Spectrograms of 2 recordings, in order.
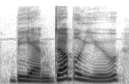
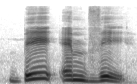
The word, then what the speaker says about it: BMW: english-speaking countries we say BMW but in german-speaking countries the first two letters are the same but the last letter is different so this is how you pronounce it in German ready B MV b MV there you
